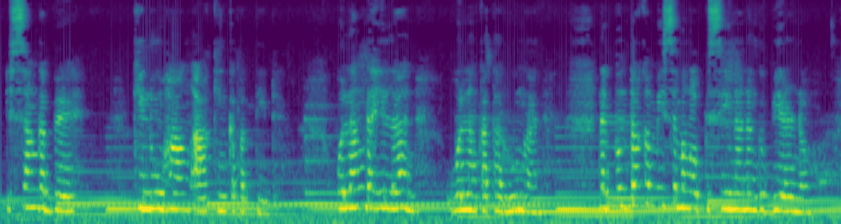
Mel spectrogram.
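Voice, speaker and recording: A woman's voice: high voice, normal speed, natural voice. A woman acting a grieving sister who gives solemn, sorrowful testimony in a radio drama. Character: grieving sister testifying about abducted sibling. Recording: dull lo-fi audio under loud music.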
